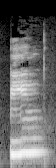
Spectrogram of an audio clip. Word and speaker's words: 冰: Okay, let me pronounce it if you haven't remembered the pronunciation yet. 水, if that helps. Now ice is 冰, and we have the water sign, and then the two symbols.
